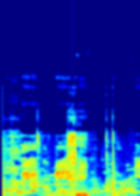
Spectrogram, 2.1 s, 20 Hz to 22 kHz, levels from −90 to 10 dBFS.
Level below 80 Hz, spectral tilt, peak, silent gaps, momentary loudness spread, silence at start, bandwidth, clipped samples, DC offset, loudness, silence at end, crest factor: -52 dBFS; -3 dB/octave; 0 dBFS; none; 12 LU; 0 s; 9.6 kHz; under 0.1%; under 0.1%; -13 LUFS; 0 s; 16 dB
